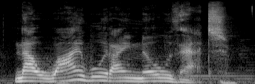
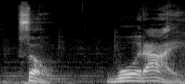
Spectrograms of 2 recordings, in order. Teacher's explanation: the D has a flap sound which joins with i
